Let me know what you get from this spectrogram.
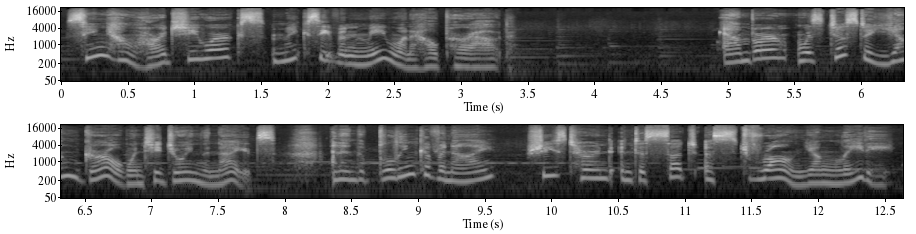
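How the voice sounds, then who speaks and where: Sultry, teasing sorceress, lilting voice. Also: female voice, fairly high pitch, big pitch swings, darkish tone, faint music behind. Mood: playful, coy. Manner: sultry, teasing, unhurried, coy. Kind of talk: video game character voice lines.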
